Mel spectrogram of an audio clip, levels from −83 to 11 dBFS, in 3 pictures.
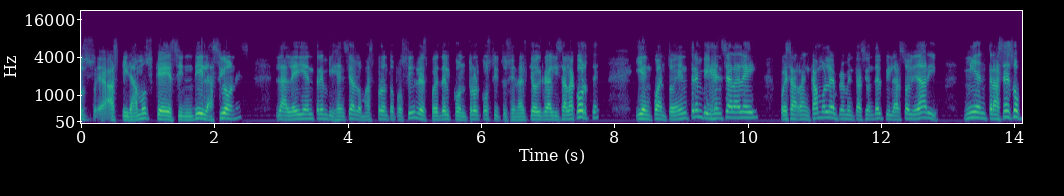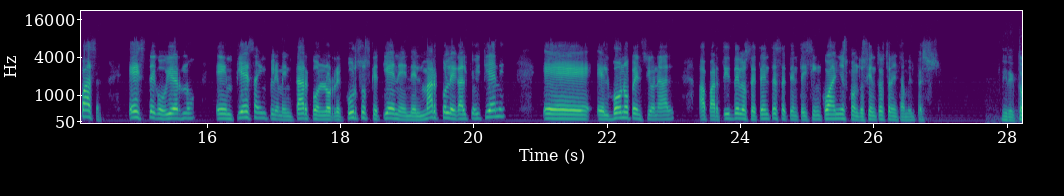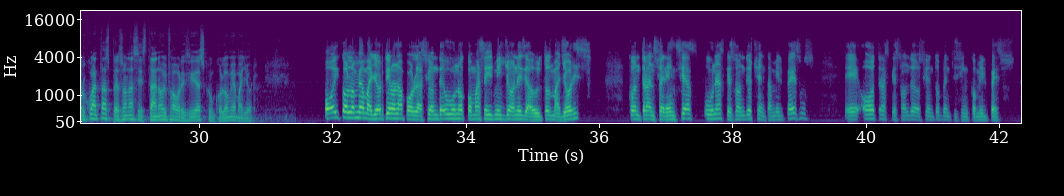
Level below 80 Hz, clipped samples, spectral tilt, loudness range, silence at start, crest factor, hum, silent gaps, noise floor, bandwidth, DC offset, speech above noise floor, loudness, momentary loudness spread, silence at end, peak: -68 dBFS; under 0.1%; -5.5 dB/octave; 8 LU; 0 s; 20 dB; none; none; -67 dBFS; 8.8 kHz; under 0.1%; 47 dB; -20 LUFS; 13 LU; 0.35 s; 0 dBFS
